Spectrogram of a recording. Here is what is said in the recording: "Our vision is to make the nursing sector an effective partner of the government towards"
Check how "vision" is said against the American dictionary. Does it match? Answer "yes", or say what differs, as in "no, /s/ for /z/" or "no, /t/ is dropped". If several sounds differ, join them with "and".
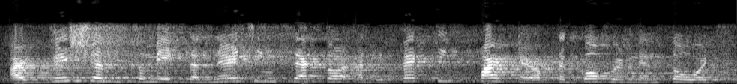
no, /ʃ/ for /ʒ/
